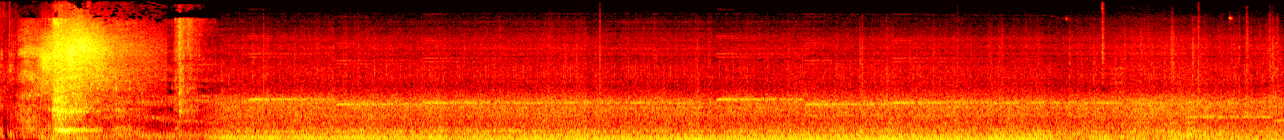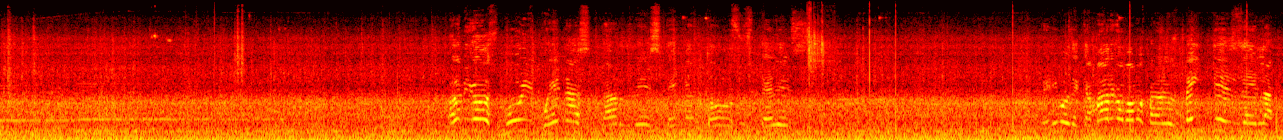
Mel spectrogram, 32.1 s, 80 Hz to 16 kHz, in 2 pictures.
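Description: A short whoosh-and-boom intro effect about a second in, then a semi truck's diesel engine running steadily at highway speed, heard from inside the cab. Around 14 seconds in the engine note drops to a lower pitch.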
